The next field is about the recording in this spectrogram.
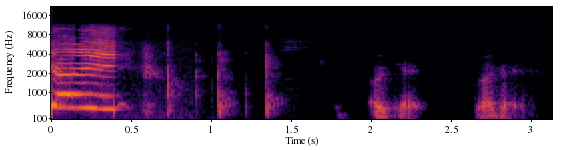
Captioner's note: AMON Claps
